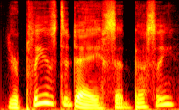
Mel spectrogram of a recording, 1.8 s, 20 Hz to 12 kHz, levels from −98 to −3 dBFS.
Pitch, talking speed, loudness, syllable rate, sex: 145 Hz, 200 wpm, -18 LUFS, 5.4 syllables/s, male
